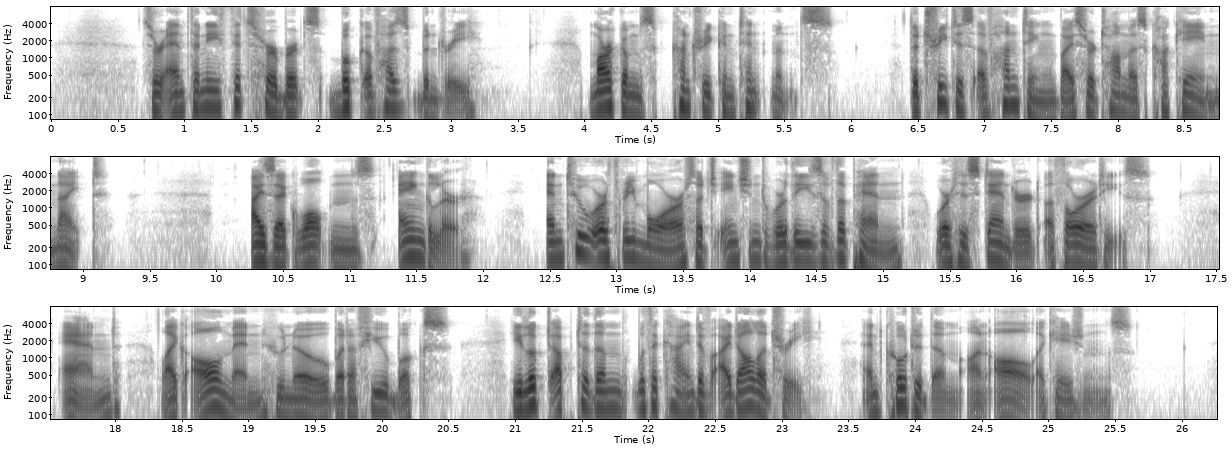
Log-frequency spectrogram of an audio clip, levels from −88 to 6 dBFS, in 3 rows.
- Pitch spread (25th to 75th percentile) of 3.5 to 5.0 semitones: No, wide, 5.4 semitones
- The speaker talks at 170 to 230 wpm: No, average, 140 wpm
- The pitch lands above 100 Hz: Yes, low, 115 Hz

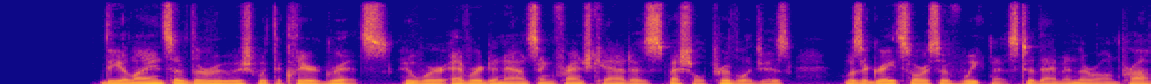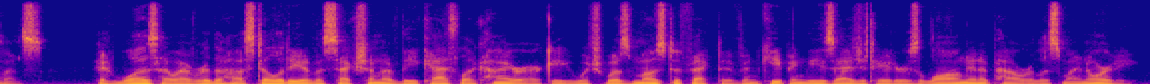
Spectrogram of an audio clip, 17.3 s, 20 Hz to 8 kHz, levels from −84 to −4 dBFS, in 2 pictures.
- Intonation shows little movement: Yes, narrow, 2.3 semitones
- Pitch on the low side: Yes, very low, 95 Hz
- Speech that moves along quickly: No, average, 190 wpm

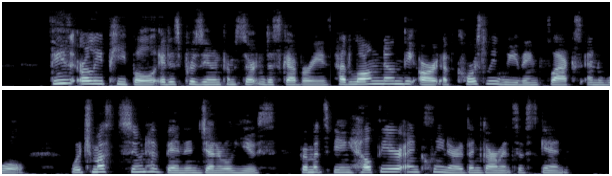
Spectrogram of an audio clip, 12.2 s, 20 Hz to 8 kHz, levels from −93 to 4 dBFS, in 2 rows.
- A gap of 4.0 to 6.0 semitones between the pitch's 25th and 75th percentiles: Yes, average, 4.3 semitones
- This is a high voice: Yes, high, 225 Hz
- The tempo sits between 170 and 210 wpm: Yes, average, 190 wpm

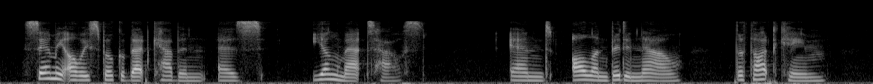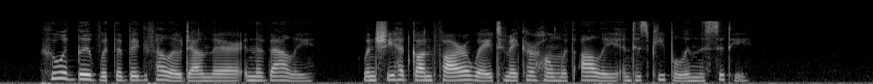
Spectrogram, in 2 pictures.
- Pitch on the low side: No, medium, 185 Hz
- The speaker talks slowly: No, average, 160 wpm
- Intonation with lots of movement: No, average, 3.2 semitones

